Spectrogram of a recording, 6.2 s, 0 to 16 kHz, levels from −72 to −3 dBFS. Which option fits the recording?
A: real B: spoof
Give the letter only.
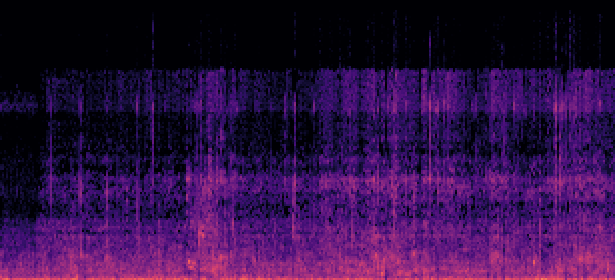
B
